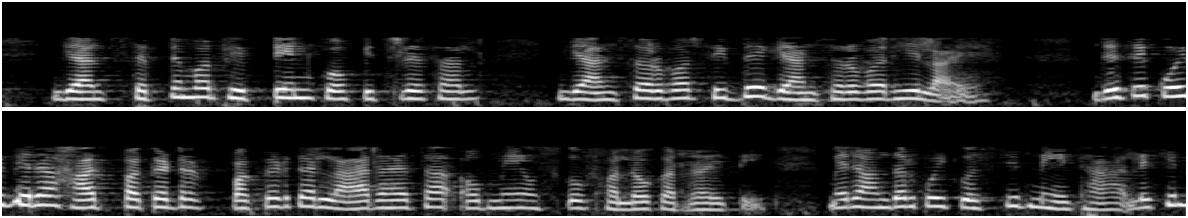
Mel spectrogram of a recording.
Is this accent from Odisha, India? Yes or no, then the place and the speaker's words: yes; Bhubaneswar, Odisha, India; मैं भुवनेश्वर से हूँ।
